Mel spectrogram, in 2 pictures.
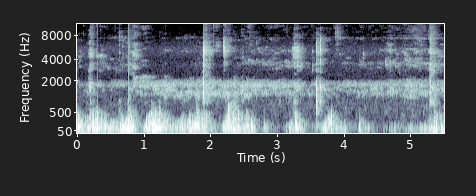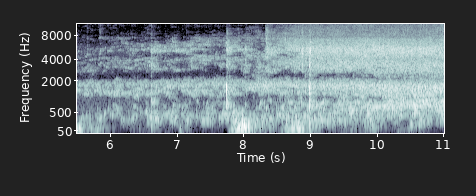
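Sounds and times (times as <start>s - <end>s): footsteps on rocky ground: 3.2s - 6.0s.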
